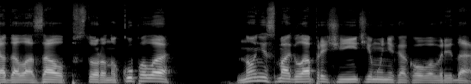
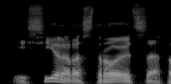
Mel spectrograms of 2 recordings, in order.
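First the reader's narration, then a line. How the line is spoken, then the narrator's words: Mutter under breath. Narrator (Russian): пробормотал себе под нос капитан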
